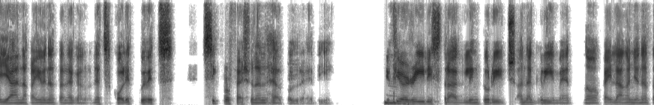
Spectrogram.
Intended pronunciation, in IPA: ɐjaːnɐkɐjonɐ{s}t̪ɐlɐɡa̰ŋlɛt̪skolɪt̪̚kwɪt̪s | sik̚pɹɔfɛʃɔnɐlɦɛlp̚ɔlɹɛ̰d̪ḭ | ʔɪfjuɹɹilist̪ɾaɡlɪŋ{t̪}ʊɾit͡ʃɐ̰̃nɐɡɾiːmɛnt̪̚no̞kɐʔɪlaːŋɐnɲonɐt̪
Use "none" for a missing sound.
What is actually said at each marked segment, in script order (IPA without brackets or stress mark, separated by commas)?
none, t̪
